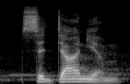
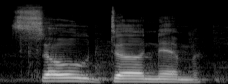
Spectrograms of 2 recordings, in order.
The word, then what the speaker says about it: pseudonym: Pseudonym. Pseudonym. It's like soda and nim.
